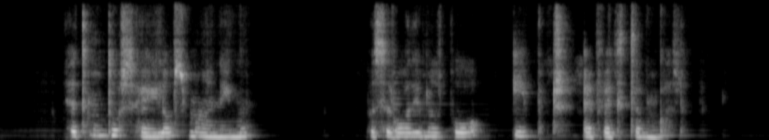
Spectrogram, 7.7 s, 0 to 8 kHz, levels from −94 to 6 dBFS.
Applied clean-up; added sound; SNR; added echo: neural mask model DeepFilterNet 3.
